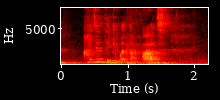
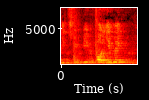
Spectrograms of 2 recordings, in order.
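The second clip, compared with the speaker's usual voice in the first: sarcastic retort; 6 semitones higher than usual. Retold or imitated. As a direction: scoff at it in exaggerated disbelief. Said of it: "mocking mum's explanation".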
